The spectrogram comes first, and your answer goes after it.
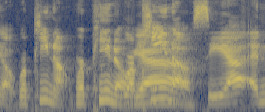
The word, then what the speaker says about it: Rapinoe: the World title for the US is Megan Rowe repay Oh Rapinoe Rapinoe I'm Josie yeah and no Chad um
